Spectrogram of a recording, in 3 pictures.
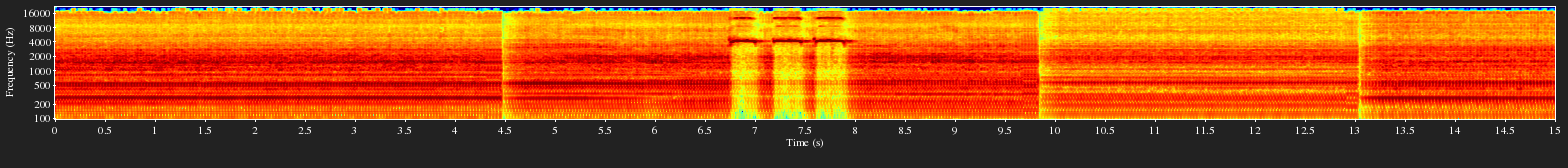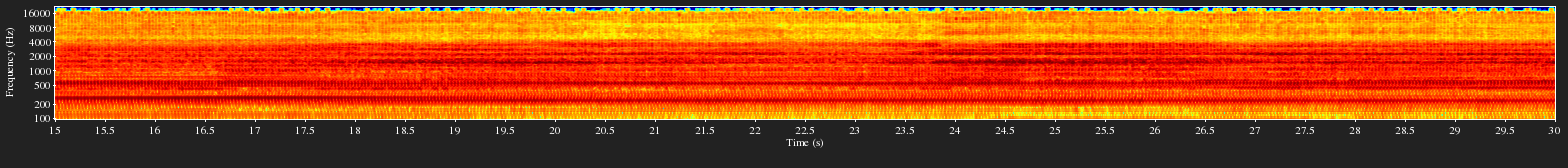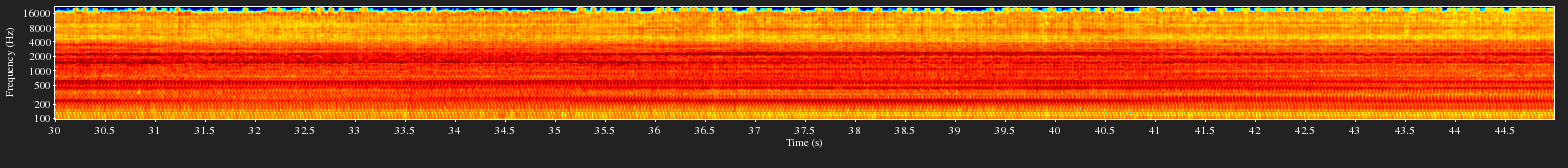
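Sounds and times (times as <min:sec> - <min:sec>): short high beeps: 0:06.8 - 0:08.0.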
